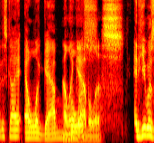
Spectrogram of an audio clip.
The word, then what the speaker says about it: Elagabalus: Elagabalus.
